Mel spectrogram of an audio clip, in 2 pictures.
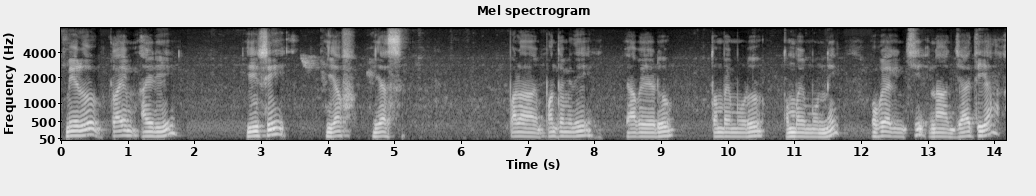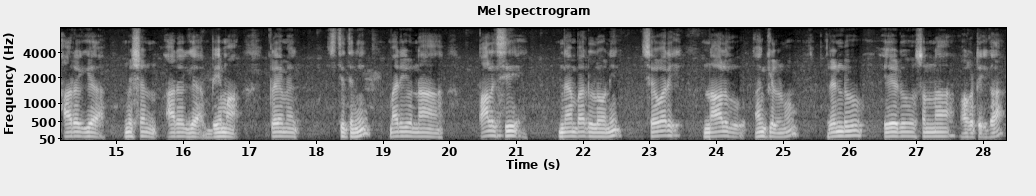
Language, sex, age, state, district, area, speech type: Telugu, male, 60+, Andhra Pradesh, Nellore, rural, read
